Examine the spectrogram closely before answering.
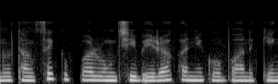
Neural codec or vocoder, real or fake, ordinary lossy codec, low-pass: none; real; none; none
